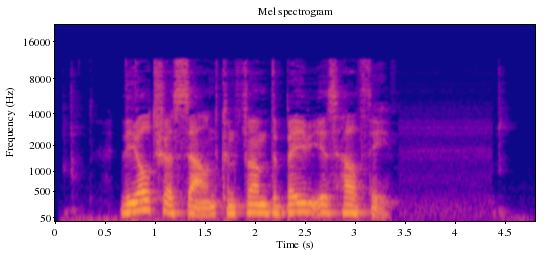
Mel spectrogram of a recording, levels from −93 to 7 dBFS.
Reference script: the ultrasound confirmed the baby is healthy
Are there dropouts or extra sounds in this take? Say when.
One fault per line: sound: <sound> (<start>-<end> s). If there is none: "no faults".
no faults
